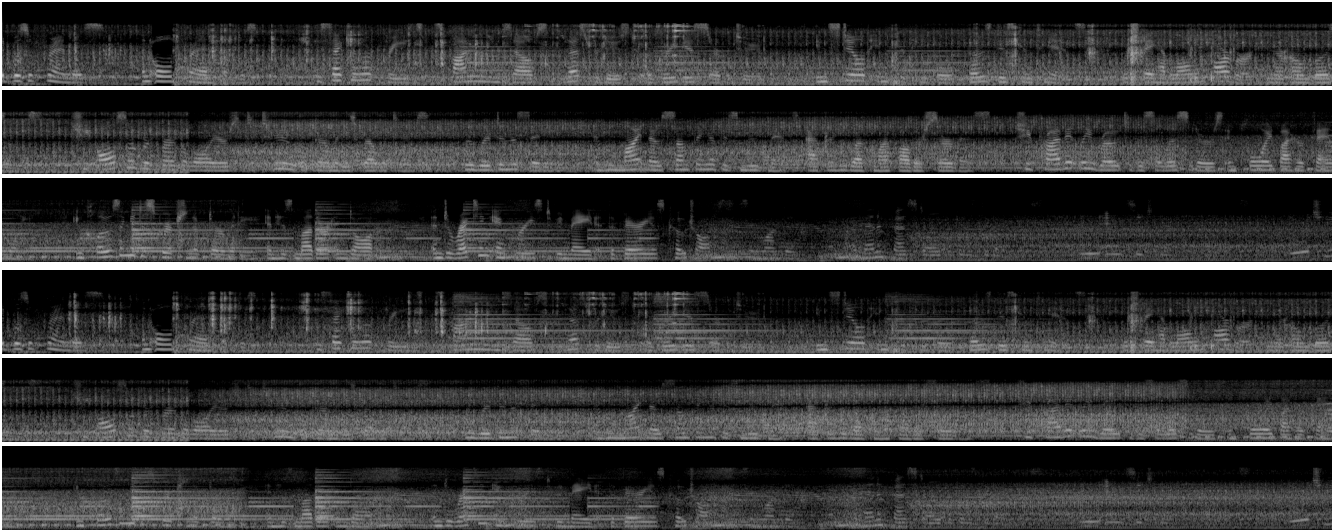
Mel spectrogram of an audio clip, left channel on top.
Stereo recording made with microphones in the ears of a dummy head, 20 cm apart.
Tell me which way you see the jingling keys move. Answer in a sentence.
In this clip you hear the jingling keys move to the left.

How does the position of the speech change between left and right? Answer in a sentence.
You can hear the speech go from the left side to the right.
